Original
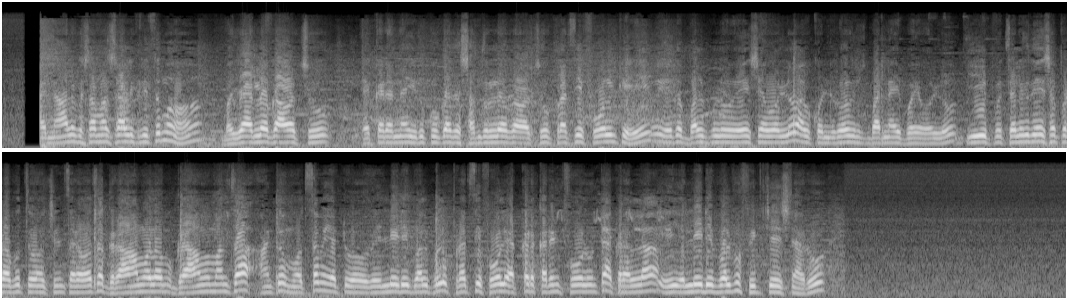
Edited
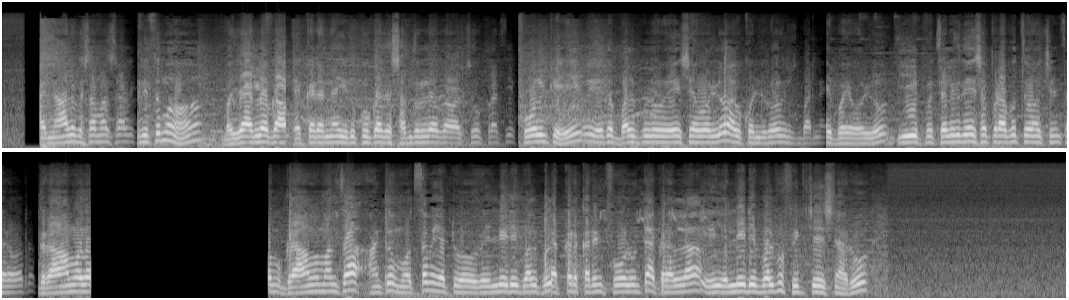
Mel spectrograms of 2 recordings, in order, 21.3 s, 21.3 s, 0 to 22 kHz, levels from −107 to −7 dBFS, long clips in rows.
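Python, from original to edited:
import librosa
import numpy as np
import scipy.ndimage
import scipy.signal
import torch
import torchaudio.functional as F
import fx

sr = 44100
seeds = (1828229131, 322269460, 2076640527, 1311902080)

y = fx.studio_fade_out(x, sr, start_s=11.06, length_s=0.64)
y = fx.edit(y, sr, fx.fade_out_span(start_s=0.67, length_s=0.68),
    fx.cut(start_s=2.83, length_s=0.69),
    fx.fade_out_span(start_s=4.5, length_s=1.35),
    fx.fade_out_span(start_s=8.14, length_s=0.79),
    fx.insert_silence(at_s=12.22, length_s=1.78),
    fx.cut(start_s=15.05, length_s=0.66), tone=tone)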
